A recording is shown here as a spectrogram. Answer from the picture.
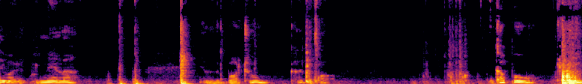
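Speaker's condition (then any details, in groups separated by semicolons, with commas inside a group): Cerebral palsy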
